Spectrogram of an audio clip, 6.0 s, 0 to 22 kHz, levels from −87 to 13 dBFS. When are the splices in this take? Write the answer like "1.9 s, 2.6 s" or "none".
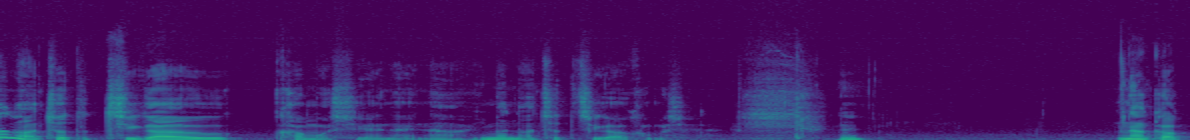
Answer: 4.2 s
